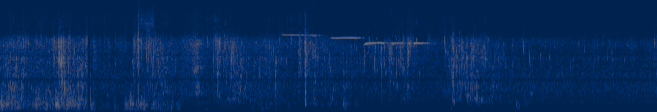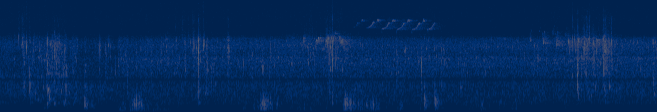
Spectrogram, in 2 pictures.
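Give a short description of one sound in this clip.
Water laps softly against a canoe's hull.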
